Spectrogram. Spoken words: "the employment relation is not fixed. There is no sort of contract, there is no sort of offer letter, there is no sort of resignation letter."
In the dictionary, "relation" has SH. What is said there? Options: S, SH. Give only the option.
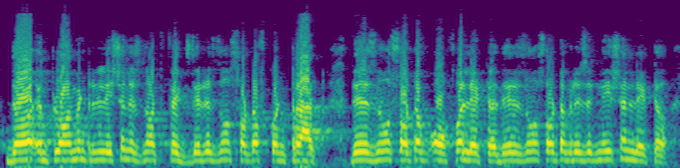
SH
